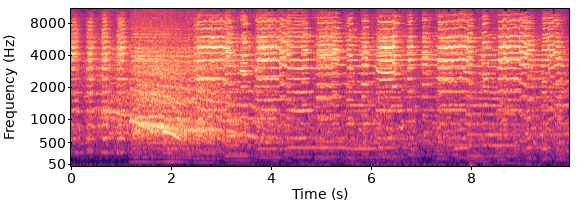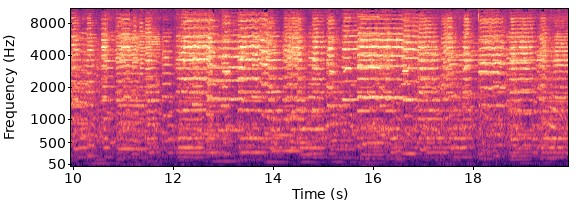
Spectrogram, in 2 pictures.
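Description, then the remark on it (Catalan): A large crowd at the procession dance of Sant Bartomeu shrieks and cheers continuously for the whole stretch. It is a loud, dense wall of high-pitched voices that swells early on and stays steady without letting up. “Aquests esgarips també feia temps que no s'escoltaven.”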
